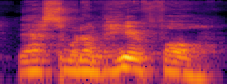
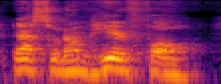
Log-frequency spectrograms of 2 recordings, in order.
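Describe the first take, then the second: No difference in how they are said.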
